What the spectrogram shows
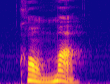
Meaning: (verb) 1. to come (to move nearer) 2. to come (to arrive, to appear) 3. to come (to orgasm) 4. to make (to cause to do); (noun) a comma (punctuation mark)
- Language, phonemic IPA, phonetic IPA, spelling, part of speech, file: Swedish, /²kɔma/, [²kʰɔmːa], komma, verb / noun, Sv-komma.ogg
